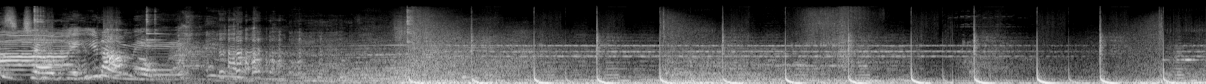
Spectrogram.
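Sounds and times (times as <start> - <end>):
electronic kick drum: 4.1 - 12.0.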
